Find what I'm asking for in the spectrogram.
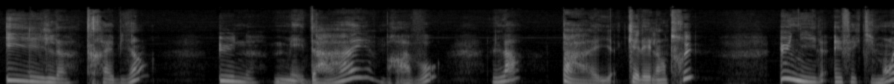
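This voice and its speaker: A woman teaching a phonics lesson to children, patient and encouraging, spelling out sounds slowly. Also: medium pitch, dark tone, husky, dry recording.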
